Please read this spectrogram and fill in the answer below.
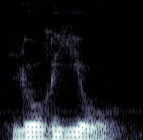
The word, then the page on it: Loriot: German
